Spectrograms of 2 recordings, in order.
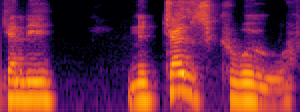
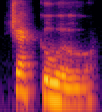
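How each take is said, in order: First: A z sound is said in the middle. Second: No z sound is said in the middle. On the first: The speaker calls it wrong. "Cannot pronounce this dude's last name" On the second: The speaker calls it right. "maybe the Z isn't pronounced there"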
